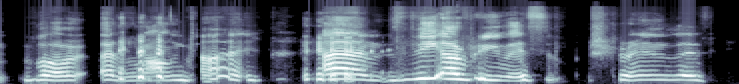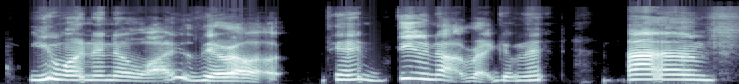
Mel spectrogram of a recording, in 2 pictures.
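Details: Dysarthria due to cerebral palsy in a female speaker, who states it is why she talks this way and that nothing can be done about it.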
